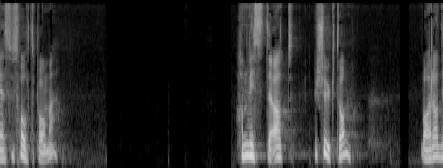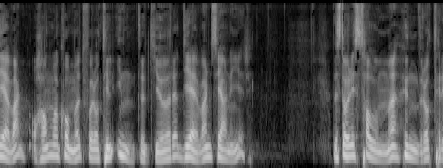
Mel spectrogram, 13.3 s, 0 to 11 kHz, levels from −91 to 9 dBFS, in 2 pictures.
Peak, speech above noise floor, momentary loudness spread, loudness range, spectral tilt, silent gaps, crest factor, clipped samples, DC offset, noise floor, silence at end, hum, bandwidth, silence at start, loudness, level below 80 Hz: -2 dBFS; 63 dB; 10 LU; 5 LU; -5.5 dB/octave; none; 20 dB; under 0.1%; under 0.1%; -82 dBFS; 0 s; none; 10.5 kHz; 0 s; -20 LUFS; -56 dBFS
